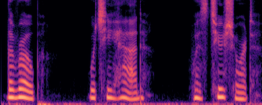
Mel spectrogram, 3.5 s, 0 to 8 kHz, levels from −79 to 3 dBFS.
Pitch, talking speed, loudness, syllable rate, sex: 205 Hz, 135 wpm, -18 LUFS, 3.6 syllables/s, female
